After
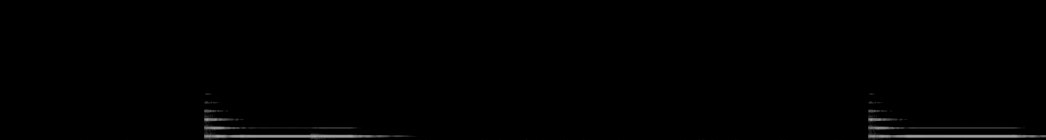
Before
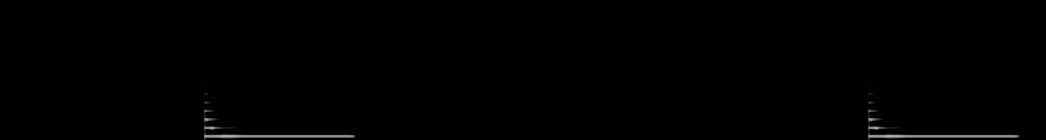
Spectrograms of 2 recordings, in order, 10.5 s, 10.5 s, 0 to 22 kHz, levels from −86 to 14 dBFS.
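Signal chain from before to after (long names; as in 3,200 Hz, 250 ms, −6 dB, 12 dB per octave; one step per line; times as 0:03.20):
0:02.05–0:03.11: low-shelf EQ 500 Hz −9 dB
compressor whose output falls as the input rises −34 dBFS, ratio −1
rectangular room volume 66 cubic metres, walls mixed, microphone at 2 metres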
